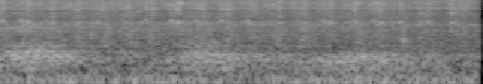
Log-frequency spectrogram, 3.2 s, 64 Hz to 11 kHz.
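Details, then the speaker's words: 2000s Hyundai Accent at idle after swapping ignition coils between cylinders: idle lopes with a stumble roughly every second; misfire confirmed to follow the faulty ignition coil. "go ahead and check the guy that was swapped and now it should run a lot rougher"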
